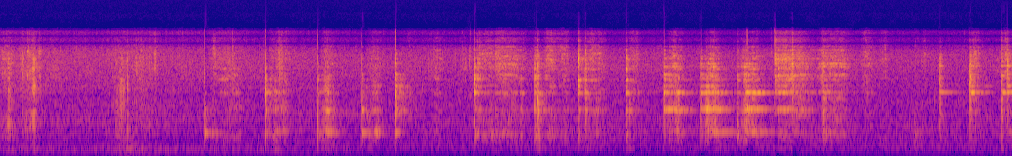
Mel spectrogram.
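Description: Cooking utensils, a spatula and a metal spoon, stirring and knocking against a large stainless steel stockpot of gumbo. Quieter stirring for the first couple of seconds, then a run of sharp clinks and scrapes, several leaving a brief metallic ring from the pot.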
